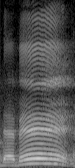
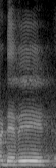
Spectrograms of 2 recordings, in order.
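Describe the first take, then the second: First: A strong "debit", said louder with a falling end; a louder, confident "debit"; loud and firm. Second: Weak, lifeless "debit" said like a dummy; a lazy, limp "debit". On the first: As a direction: bark out "debit" with force. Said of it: "ऐसे जोर से". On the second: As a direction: mumble "debit" half-heartedly like a lazy kid. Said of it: "ऐसे लल्लू की तरह नहीं". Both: Shown as a demonstration.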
